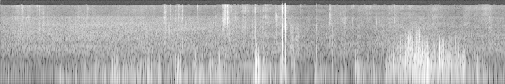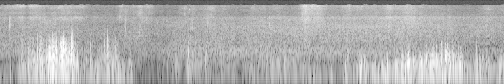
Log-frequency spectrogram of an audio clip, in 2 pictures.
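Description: Wind gusts and buffets the microphone outdoors.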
